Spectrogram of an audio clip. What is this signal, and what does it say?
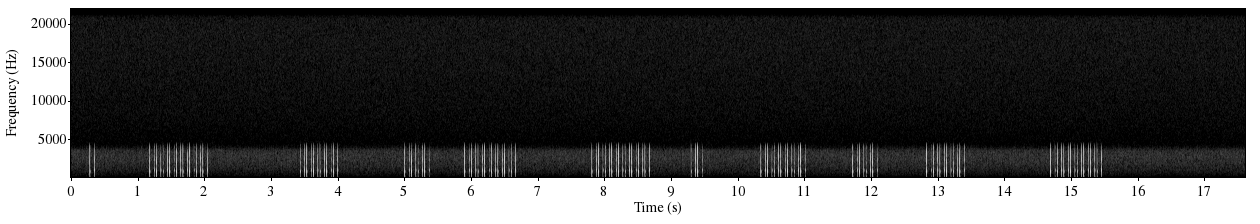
Pulse dialling, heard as clicks on a phone line, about 10 pulses a second. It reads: 1 9 6 4 8 9 2 7 4 6 8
